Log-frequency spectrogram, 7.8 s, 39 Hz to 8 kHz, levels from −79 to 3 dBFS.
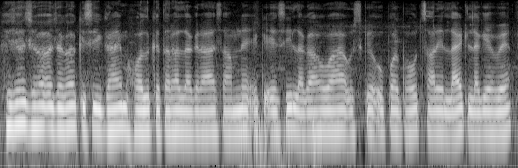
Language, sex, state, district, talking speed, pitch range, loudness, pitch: Hindi, male, Uttar Pradesh, Lalitpur, 185 wpm, 120-130 Hz, -13 LUFS, 125 Hz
